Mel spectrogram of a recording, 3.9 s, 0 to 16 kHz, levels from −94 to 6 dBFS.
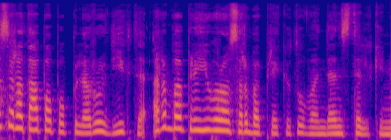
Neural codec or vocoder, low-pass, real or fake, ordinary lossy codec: none; 14.4 kHz; real; AAC, 48 kbps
